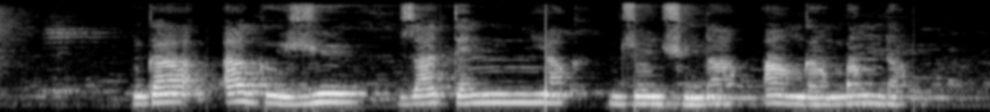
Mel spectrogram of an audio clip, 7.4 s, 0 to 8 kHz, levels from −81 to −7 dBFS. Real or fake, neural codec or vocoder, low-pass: real; none; 7.2 kHz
